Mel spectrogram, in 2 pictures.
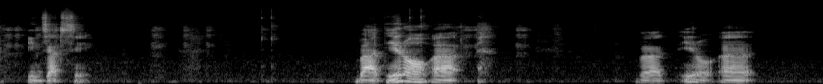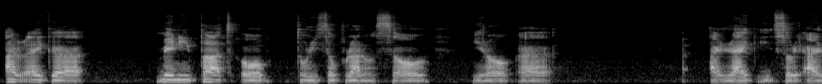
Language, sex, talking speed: English, male, 100 wpm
